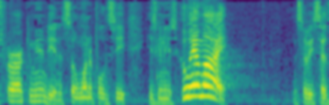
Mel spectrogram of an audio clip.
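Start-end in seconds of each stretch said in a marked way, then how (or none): 2.3-3.0 high, loud, incredulous; Moses protesting. Retold or imitated. Moses protesting to God, high and loud. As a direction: cry out unworthy.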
